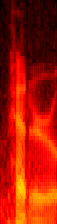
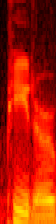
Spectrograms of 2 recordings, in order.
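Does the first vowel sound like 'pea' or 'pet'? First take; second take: pet; pea. First: The first vowel is short, as in 'pet'. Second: The first vowel is long, as in 'pea'. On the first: The speaker calls it right. "but it's Petter, okay? That's an important pronunciation" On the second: The speaker calls it wrong. "it's not Peter"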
